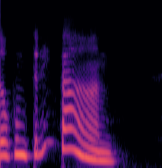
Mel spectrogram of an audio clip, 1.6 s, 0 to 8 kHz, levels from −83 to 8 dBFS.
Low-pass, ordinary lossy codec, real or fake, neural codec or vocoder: 7.2 kHz; none; fake; codec, 16 kHz, 0.3 kbps, FocalCodec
